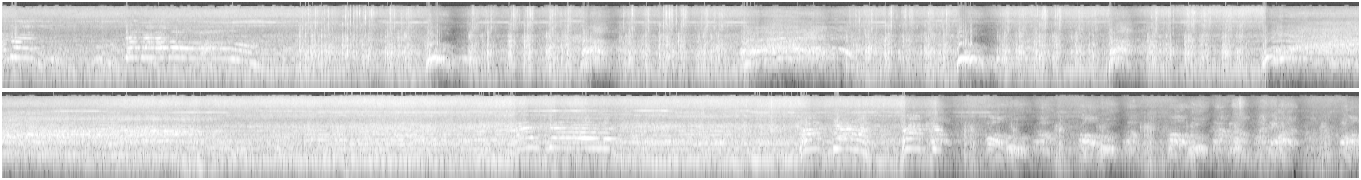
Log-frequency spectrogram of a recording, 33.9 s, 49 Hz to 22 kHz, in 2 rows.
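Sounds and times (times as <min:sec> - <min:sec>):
group chanting and shouting: 0:07.0 - 0:08.0, 0:09.2 - 0:11.1, 0:11.8 - 0:13.0, 0:13.7 - 0:14.9, 0:15.5 - 0:21.4, 0:22.2 - 0:33.9.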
